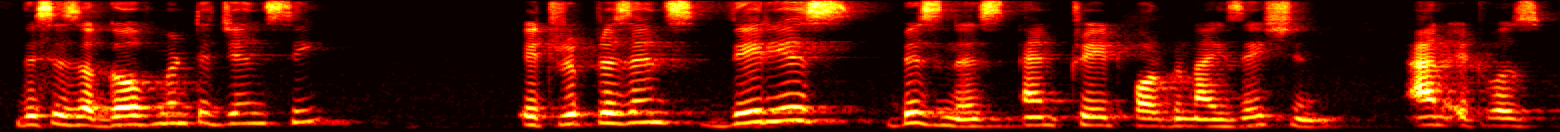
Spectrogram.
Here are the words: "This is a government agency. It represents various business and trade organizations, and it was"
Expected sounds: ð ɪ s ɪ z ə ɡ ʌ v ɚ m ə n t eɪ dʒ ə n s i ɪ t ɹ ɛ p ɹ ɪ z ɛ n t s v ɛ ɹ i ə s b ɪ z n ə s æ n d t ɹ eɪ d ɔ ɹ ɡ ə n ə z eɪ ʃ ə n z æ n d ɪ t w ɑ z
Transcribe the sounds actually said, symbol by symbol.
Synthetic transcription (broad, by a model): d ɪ s ɪ z ə ɡ ʌ v ɚ m ə n t eɪ dʒ ə n s i ɪ t ɹ ɛ p ɹ ɪ z ɛ n t s v ɛ ɹ i ə s b ɪ z n ə s æ n d t ɹ eɪ d ɔ ɹ ɡ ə n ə z eɪ ʃ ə n æ n d ɪ t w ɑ z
